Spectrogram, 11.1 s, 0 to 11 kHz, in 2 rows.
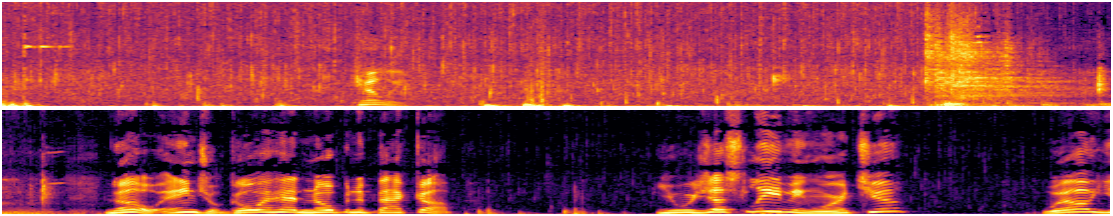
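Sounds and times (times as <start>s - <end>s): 
drips and taps: 0.0s - 4.7s, 7.6s - 9.6s
rain falling outside an open door: 0.0s - 11.0s
speech: 1.8s - 2.1s, 6.1s - 7.9s, 8.8s - 10.1s, 10.8s - 11.0s.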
